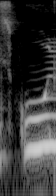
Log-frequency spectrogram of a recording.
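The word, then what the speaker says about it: school: कुछ स्पेलिंग्स में तो ये देखिए स्कूल हो गया। सी एच को यहां पर क पढ़ा है।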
